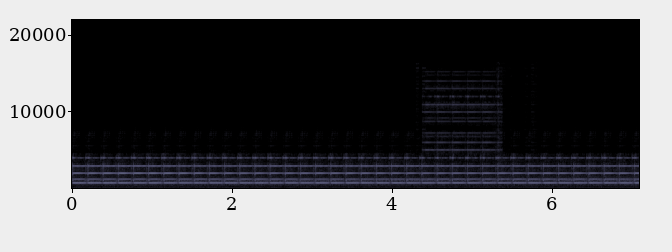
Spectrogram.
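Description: A level crossing bell rings rapidly and steadily.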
